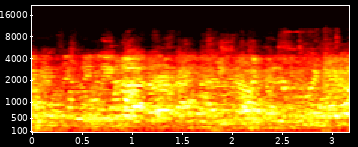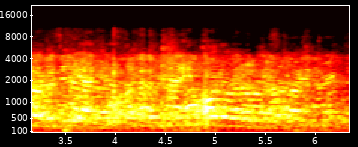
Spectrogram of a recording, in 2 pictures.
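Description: Chatter of several people talking over one another, a steady murmur of overlapping conversation with no single voice standing out.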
